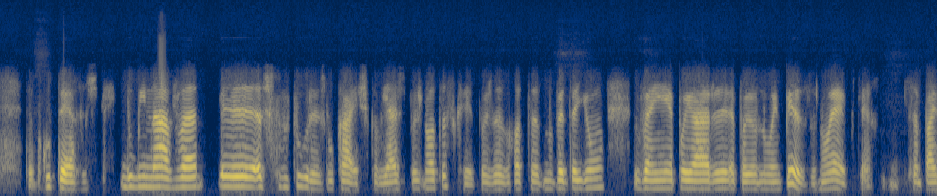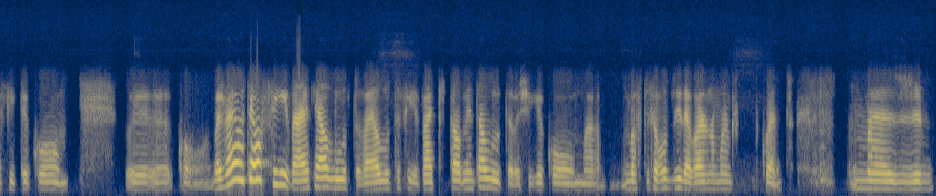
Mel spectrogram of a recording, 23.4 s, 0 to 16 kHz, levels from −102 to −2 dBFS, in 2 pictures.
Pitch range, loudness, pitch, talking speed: 140-175 Hz, -25 LUFS, 150 Hz, 155 wpm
